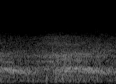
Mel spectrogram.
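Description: A large stadium crowd roars steadily before kickoff in eFootball 2026, a broad, continuous wash of cheering and chanting that holds at even loudness from start to end.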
